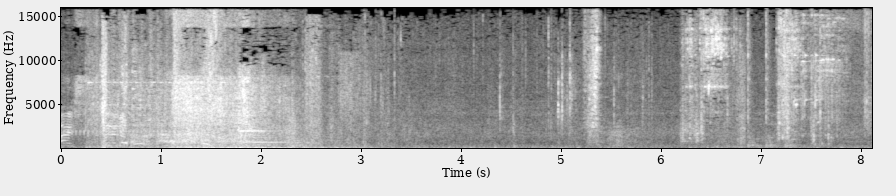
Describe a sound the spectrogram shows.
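Flames roar and crackle nearby.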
